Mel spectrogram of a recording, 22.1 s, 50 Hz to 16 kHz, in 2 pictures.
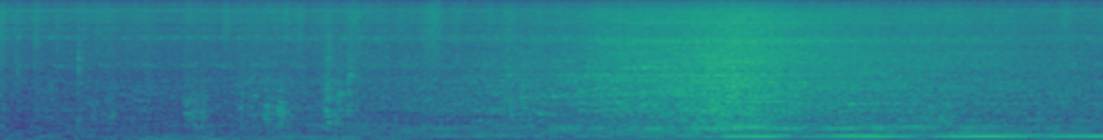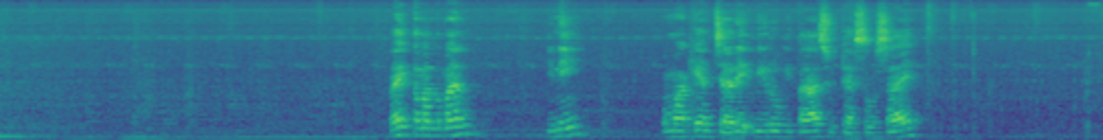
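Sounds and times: vehicle engine passing by: 0:01.8 - 0:17.4.

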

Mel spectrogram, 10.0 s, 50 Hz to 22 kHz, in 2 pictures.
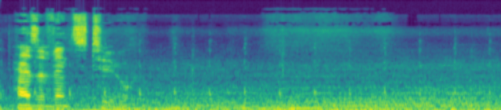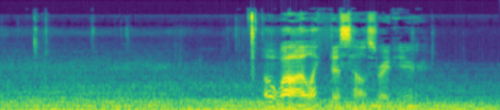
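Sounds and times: car driving low rumble: 0:00.0 - 0:10.0.

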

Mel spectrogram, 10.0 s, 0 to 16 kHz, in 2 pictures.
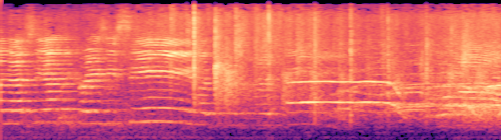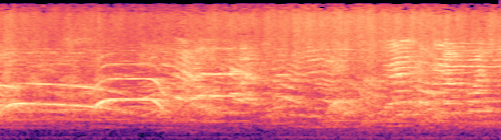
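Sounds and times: children talking and calling out: 0:02.7 - 0:10.0.

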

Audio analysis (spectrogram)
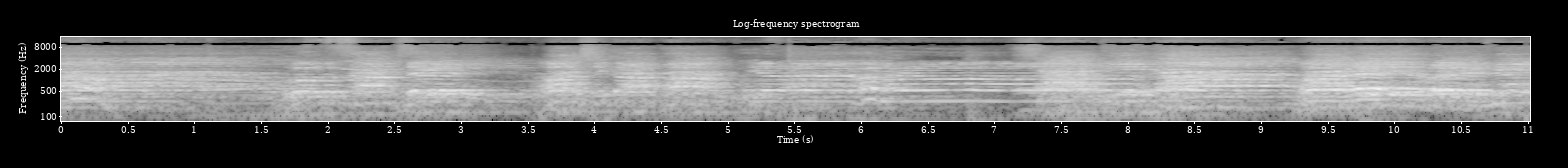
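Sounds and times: choir singing a hymn: 0:00.0 - 0:06.3, 0:07.2 - 0:11.0.

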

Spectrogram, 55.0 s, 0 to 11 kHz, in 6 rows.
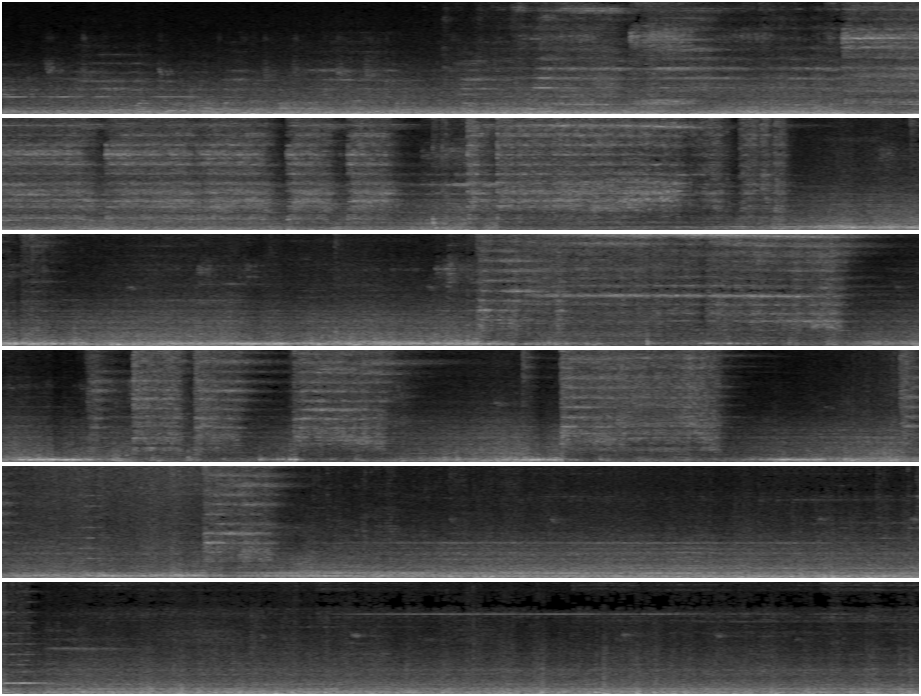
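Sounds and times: train wheels squealing: 0:00.0 - 0:04.0, 0:04.6 - 0:17.0, 0:22.7 - 0:26.9, 0:38.7 - 0:48.5, 0:49.2 - 0:53.1
train low rumble: 0:26.7 - 0:55.0.

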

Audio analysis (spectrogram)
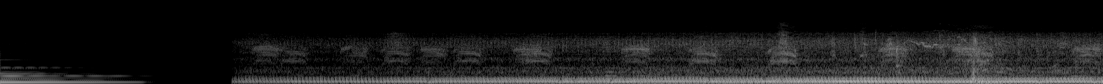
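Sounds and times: vehicle engine running: 0:02.3 - 0:11.0.

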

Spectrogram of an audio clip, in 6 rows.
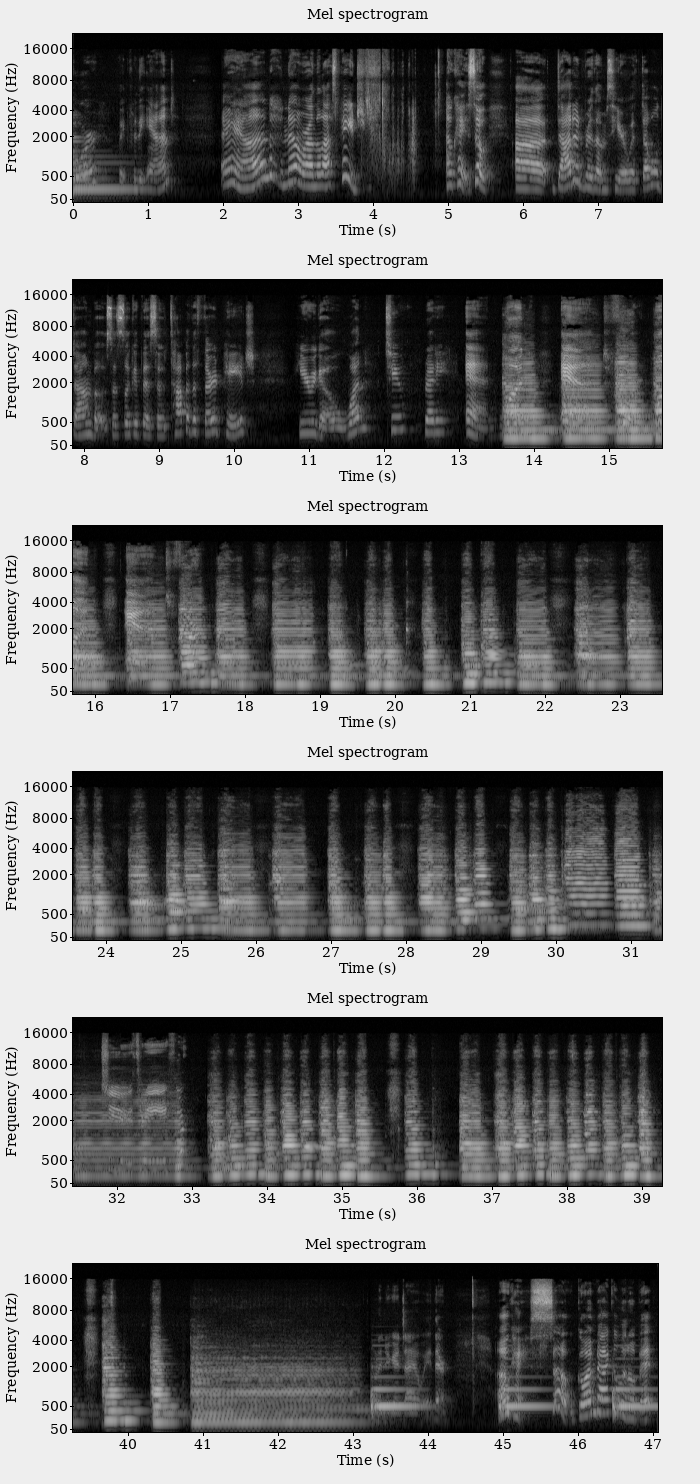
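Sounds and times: solo cello bowed notes: 0:00.0 - 0:01.1, 0:13.6 - 0:43.7.

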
